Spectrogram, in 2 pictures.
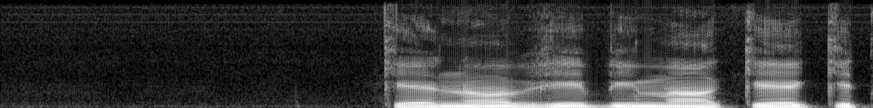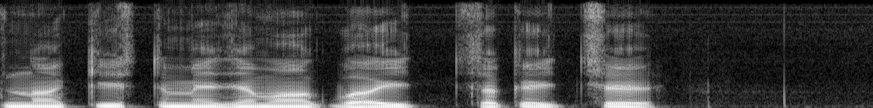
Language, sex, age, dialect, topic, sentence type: Maithili, male, 25-30, Angika, banking, question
